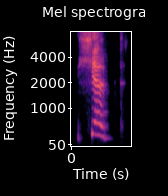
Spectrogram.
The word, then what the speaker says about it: helped: Helped. Entonces helped. Aquí mira el sonido es la letra que está aquí, ¿ves? Entonces lo pronunciamos como si fuera una T.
